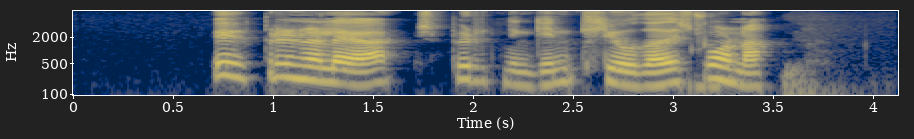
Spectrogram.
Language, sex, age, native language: Icelandic, female, 30-39, Icelandic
